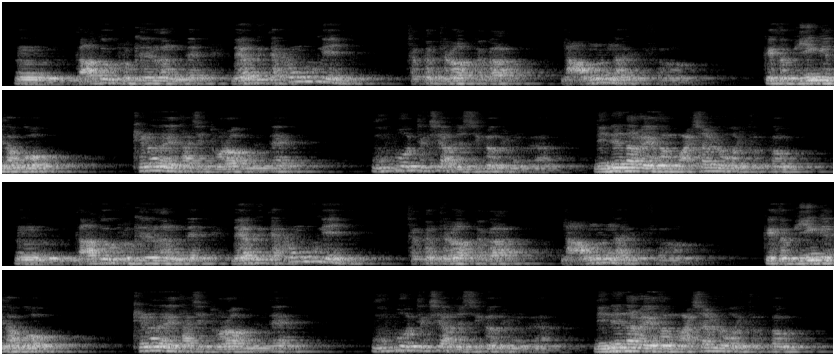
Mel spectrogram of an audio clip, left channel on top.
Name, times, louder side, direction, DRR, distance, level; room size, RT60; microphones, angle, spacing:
voice 1, 0.1-2.0 2.3-3.5 4.1-5.1 5.6-6.8 7.6-8.8 9.6-11.2 12.0-13.8 14.2-16.2, equal, 10° right, -8 dB, 0.5 m, -20 dB
3.2 x 2.1 x 2.3 m, 0.96 s
head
